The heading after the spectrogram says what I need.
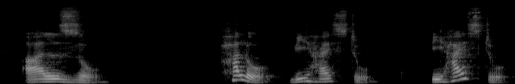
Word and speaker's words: also: therefore and it's pronounced an s before a vowel at the beginning of a syllable is almost always pronounced as a z in german al zhou hello be heist be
